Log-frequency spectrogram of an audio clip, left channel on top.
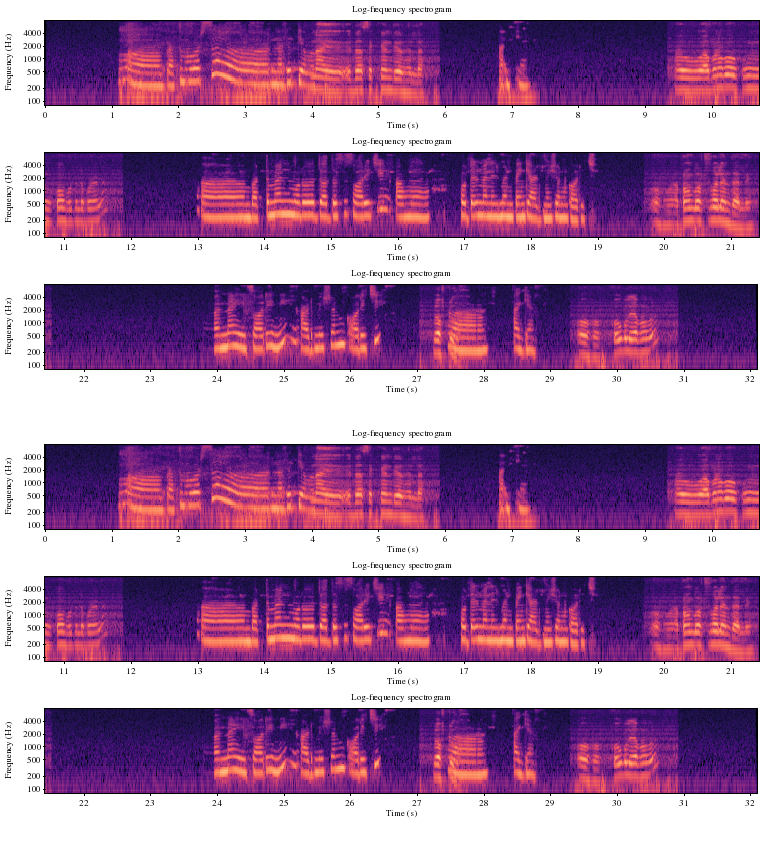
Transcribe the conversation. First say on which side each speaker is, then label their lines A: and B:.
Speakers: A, on the left; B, on the left.
A: ଅ ପ୍ରଥମ ବର୍ଷ ନା ଦ୍ଵିତୀୟ ବର୍ଷ?
B: ନାଇଁ ଏଇଟା ସେକେଣ୍ଡ ଇୟର ହେଲା।
A: ଆଜ୍ଞା।
B: ଆଉ ଆପଣଙ୍କ ଭ କଣ ପଢ଼ୁଥିଲେ କହିଲ?
A: ଆ ବର୍ତ୍ତମାନ ମୋର ଦ୍ୱାଦଶ ସରିଛି ଆଉ ମୁଁ ହୋଟେଲ ମ୍ୟାନେଜେଣ୍ଟ ପାଇଁ କି ଆଡମିସନ କରିଛି।
B: ଓହୋ ଆପଣଙ୍କ ବର୍ଷ ସରିଲାଣି ତାହେଲେ?
A: ନାଇଁ ସରିନି ଆଡମିସନ କରିଛି।
B: ପ୍ଲସ୍ ଟୁ
A: ଆଁ ଆଜ୍ଞା।
B: ଓହୋ କୋଉ କଲେଜ ଆପଣଙ୍କର?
